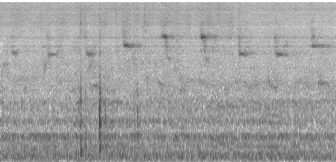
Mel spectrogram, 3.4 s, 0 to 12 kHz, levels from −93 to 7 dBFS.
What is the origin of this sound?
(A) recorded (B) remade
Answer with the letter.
B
